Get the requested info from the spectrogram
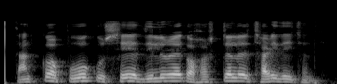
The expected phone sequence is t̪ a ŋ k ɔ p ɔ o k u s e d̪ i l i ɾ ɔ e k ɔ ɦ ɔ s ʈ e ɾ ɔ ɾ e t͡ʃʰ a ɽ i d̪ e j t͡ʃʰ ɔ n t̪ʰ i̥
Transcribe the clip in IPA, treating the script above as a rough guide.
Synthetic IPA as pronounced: t̪ a ŋ k ɔ p u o k u s e d̪ i l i ɾ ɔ e k ɔ ɦ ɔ s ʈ e l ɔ ɾ e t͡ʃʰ a ɽ i d̪ e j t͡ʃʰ ɔ n t̪ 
